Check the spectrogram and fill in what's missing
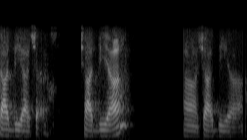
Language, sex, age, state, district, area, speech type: Sindhi, male, 45-60, Maharashtra, Thane, urban, conversation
